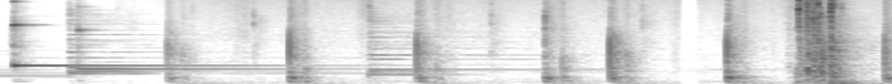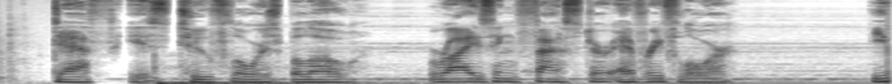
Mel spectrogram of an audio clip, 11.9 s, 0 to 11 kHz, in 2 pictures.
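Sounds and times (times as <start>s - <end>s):
doorbell chiming: 0.1s - 2.8s
repeated thuds or knocks: 5.3s - 6.3s
speech: 6.4s - 11.0s.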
